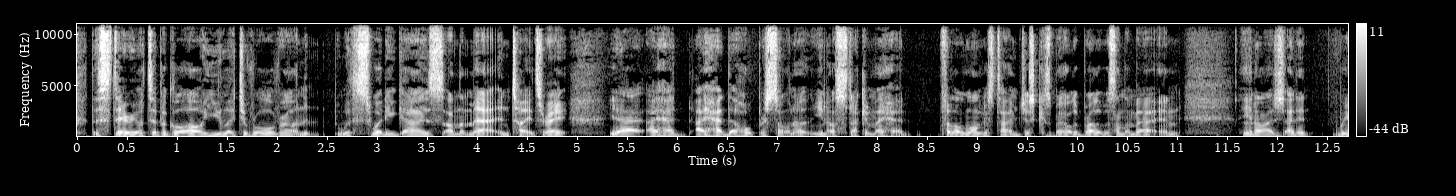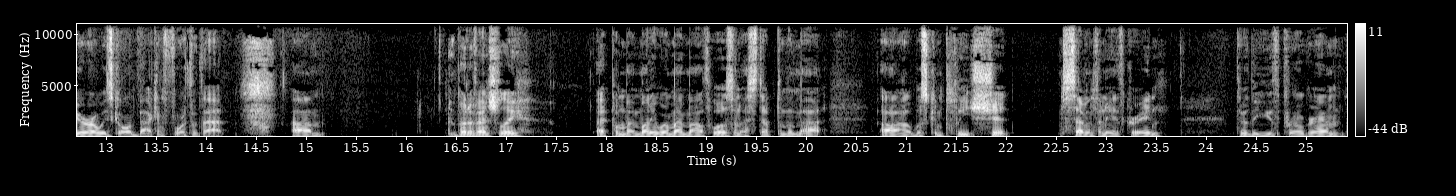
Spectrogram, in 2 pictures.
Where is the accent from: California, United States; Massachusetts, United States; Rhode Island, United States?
Rhode Island, United States; Warwick; now in North Kingstown, United States; I kinda grew up in the Warwick area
